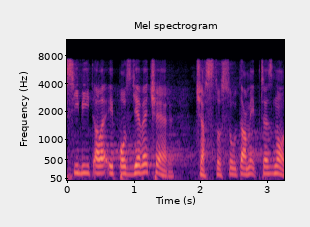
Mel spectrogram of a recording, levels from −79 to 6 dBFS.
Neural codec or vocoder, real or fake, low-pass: none; real; 7.2 kHz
